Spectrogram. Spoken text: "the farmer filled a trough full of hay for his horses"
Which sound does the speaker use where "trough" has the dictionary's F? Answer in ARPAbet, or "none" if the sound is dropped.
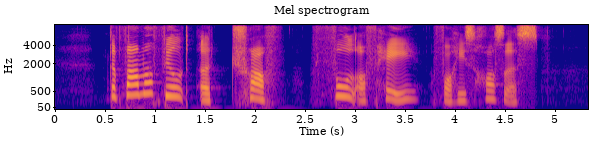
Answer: F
